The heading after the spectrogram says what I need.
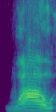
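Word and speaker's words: waw: One of those being to assign the wow letter, not the vav letter, the wow letter, to assign it a v sound. Why? Because when you write the W in German, it makes the v sound.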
